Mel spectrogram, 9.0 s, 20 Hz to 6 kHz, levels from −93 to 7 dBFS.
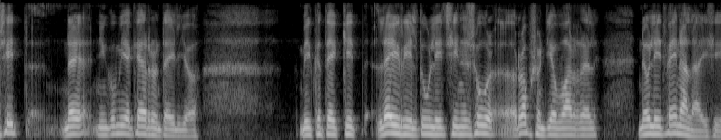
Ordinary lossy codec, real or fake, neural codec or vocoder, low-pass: none; real; none; 5.4 kHz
